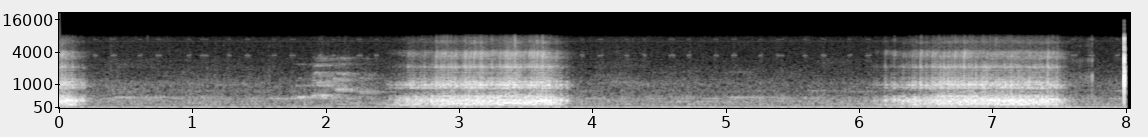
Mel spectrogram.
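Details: Two long, rough inspiratory snores separated by quiet pauses, about 15–17 breaths a minute, from a man (the uploader's father) sleeping in a quiet room; snoring.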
